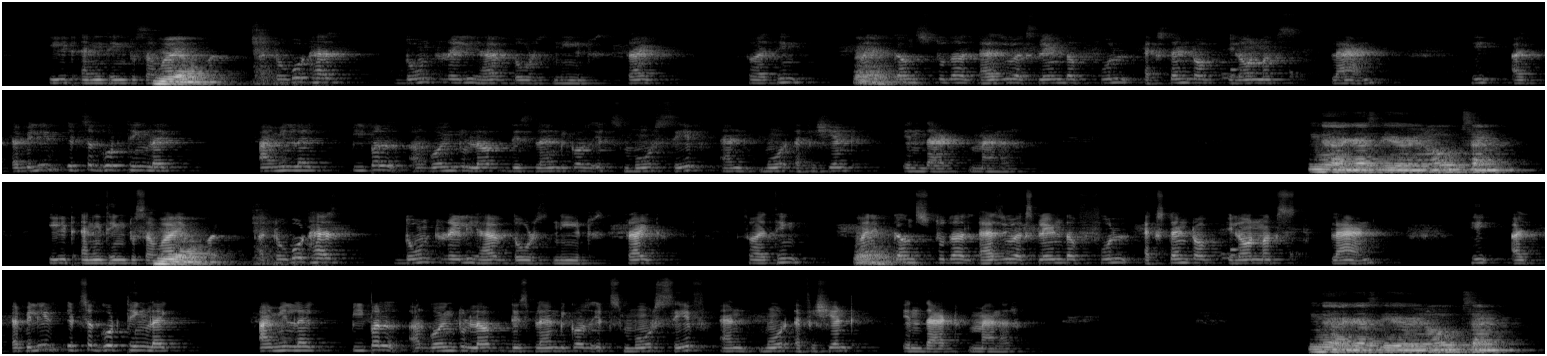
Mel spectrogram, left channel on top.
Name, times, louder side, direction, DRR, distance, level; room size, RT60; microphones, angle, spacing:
voice 1, 0.5-2.1 2.5-3.5 3.9-6.6 7.4-7.9 8.4-12.9 13.3-13.8 14.1-14.4 14.7-14.8 15.1-17.1 18.0-18.7 18.9-24.0 24.4-25.6 26.1-26.2, right 7 dB, 60° right, 8 dB, 0.5 m, -34 dB
voice 2, 1.5-2.0 2.5-2.7 8.5-8.9 28.5-30.3, equal, 90° left, -4 dB, 2.4 m, -26 dB
10.5 x 4.3 x 2.9 m, 0.78 s
head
